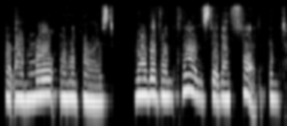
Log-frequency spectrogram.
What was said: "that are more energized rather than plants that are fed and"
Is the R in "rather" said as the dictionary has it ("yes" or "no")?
yes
